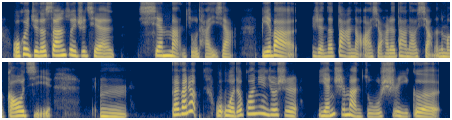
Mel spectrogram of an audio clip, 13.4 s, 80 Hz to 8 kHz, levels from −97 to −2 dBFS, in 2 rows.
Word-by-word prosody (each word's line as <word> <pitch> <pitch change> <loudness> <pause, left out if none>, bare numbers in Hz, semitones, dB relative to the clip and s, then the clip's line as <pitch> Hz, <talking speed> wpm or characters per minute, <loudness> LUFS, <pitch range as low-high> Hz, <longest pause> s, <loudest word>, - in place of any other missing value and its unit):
我 205 - +3
会 285 +5 +4
觉 230 -1 +3
得 220 +1 +5
3 240 +2 +5
岁 260 -2 +3
之 225 +1 -2
前 175 -6 -1 0.3
先 230 -2 0
满 215 -8 +3
足 175 - -7
他 80 - -8
一 85 - -5
下， 160 - -6 0.4
别 220 -1 +4
把 220 -7 +2 0.3
人 190 -4 -4
的 195 0 -2
大 220 -3 -4
脑 175 -2 -5
啊， - - -7
小 175 -1 -7
孩 170 - -9
儿 - - -4
的 175 - -1
大 200 0 -4
脑 170 -2 -5
想 175 - -6
得 - - -6
那 180 - -2
么 170 -1 -3
高 210 +6 +4
级。 275 +8 -5 0.7
嗯， 175 -5 0 0.7
但 275 +1 +4
反 325 +2 +7
正 460 - +5 0.3
我 230 -1 +3
的 225 +4 +1
观 315 +4 +1
念 330 -3 +2
就 265 0 +2
是 230 -6 -2 0.3
延 220 +2 +2
迟 300 -4 -4
满 250 -9 +2
足 175 -1 -7
是 210 +3 -5
一 180 -2 -7
个 180 -5 0
215 Hz, 220 characters per minute, -20 LUFS, 180-245 Hz, 0.7 s, 反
